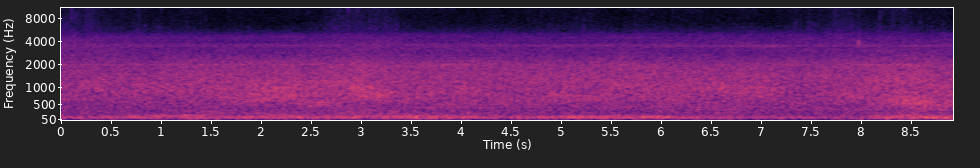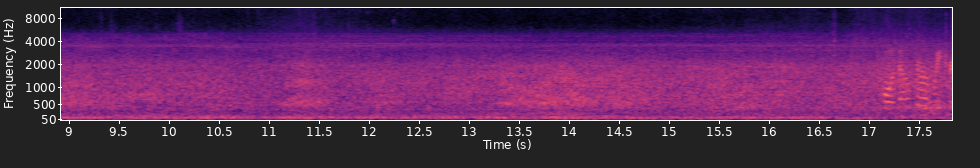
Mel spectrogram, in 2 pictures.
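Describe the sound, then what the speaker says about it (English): A Velocity aircraft taking off at Sydney Airport, its steady engine roar broad and continuous at a distance, mixed with wind rumble and background talk throughout. "There's a Velocity aircraft is going off first, so we'll see that one go."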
